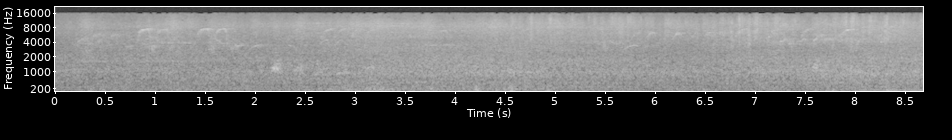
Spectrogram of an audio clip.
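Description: Faint, short high bird chirps in the first few seconds, over a steady low outdoor rumble.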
